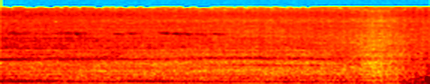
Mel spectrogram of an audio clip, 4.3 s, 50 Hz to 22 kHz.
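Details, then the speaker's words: Suzuki Maruti Alto K10 idling: shaky uneven low throb under a steady hiss and thin whine, huge vibration, sometimes stalling; only code U2001 LIN lost communication with generator, diagnosed with an oscilloscope on the LIN bus. "engine was started but badly shaking and hising extraordinary vibration sometimes can't keep it in idand engine stall"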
